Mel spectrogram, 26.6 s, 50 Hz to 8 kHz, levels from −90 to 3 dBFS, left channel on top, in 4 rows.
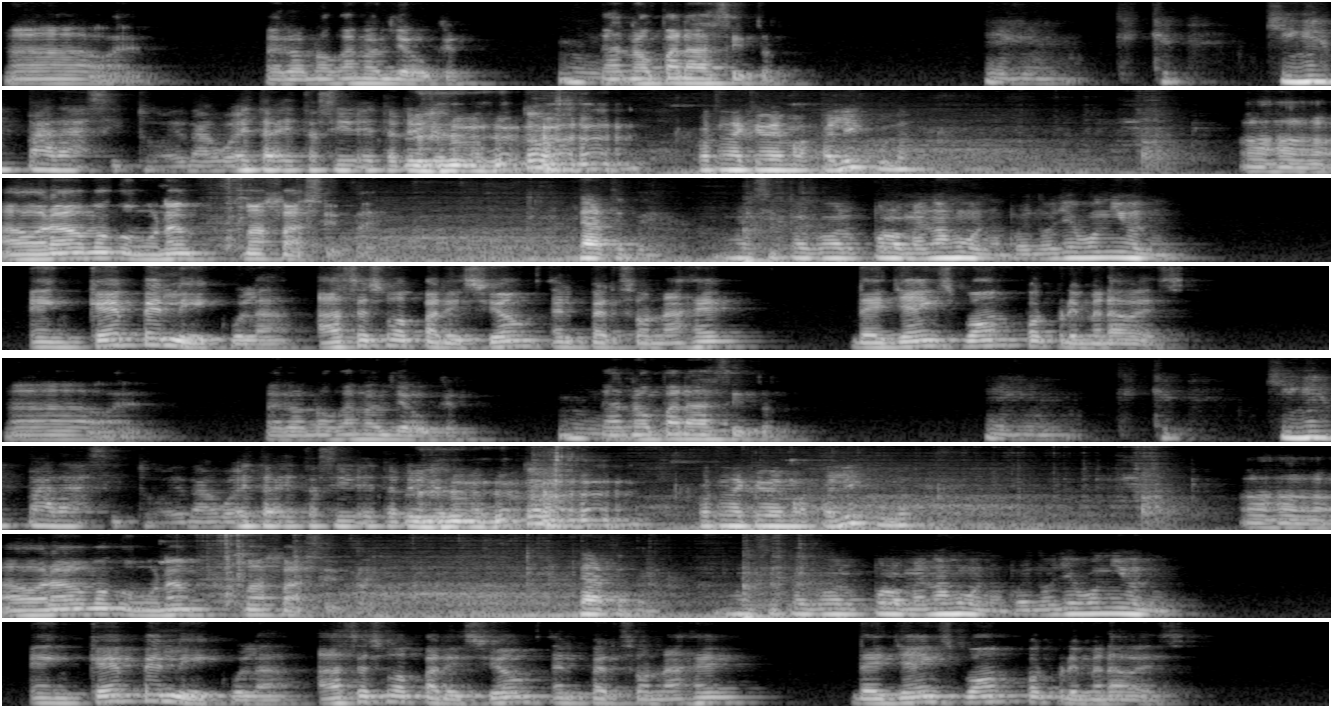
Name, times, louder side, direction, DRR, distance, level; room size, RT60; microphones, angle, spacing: voice 1, 0.0-0.7 1.3-2.3 3.0-3.9 8.6-9.9 12.8-15.2 20.1-23.6 24.2-25.8, left 2 dB, 80° left, 1.9 m, -23 dB
voice 2, 2.8-3.3 4.9-5.3 5.7-5.9 6.3-9.5 10.1-11.2 16.2-19.1, left 2 dB, 40° left, 1.1 m, -21 dB
Sliding door, 8.8-13.1 13.4-18.2, right 1 dB, 55° right, 6.7 m, -35 dB
13.5 x 13.0 x 7.3 m
head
